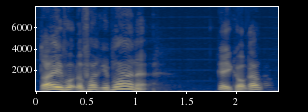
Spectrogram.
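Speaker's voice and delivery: hammed-up telling-off; nagging partner. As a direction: scold him like a fed-up girlfriend. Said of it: "what she actually said was".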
